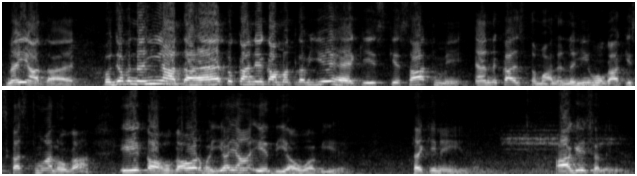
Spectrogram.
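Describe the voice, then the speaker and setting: A man teaching a grammar lesson, who explains slowly, sounds words out syllable by syllable, and keeps asking his students questions that he answers himself. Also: sits high, slight background noise.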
